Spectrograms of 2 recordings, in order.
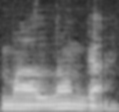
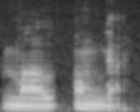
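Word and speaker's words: mallonga: you don't say sen same with Mal longa not malonga there's a little bit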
